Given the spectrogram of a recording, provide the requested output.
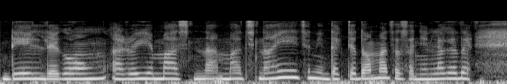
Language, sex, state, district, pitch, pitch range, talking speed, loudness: Chakma, female, Tripura, Dhalai, 255 Hz, 240-265 Hz, 165 wpm, -14 LUFS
